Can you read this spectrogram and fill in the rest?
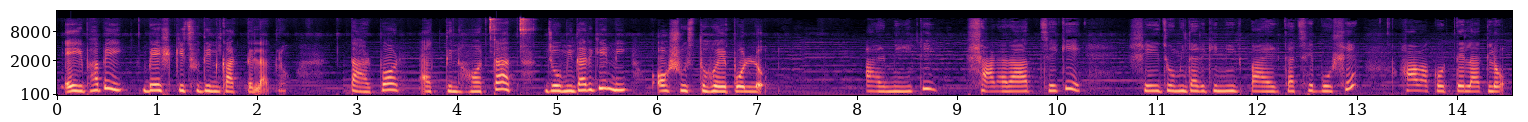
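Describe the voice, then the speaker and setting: A woman's voice: a little high, steady tone, unhurried, pauses often, darkish tone. A woman reading scripted narration for a cartoon moral story. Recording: muffled lo-fi audio with music bed. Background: background music.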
